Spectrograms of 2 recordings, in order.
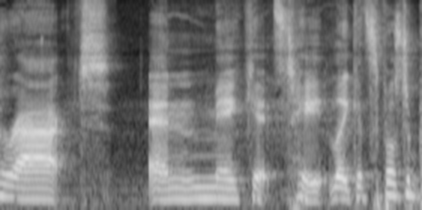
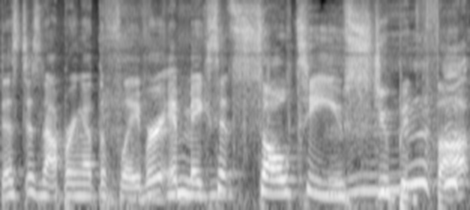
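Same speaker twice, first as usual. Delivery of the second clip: raised, aggressive, in-your-face outburst; 5 semitones higher, 7 dB louder than usual. Retelling what was said to an ex about salted watermelon: aggressive retelling to ex. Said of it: "I got a little aggressive there".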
